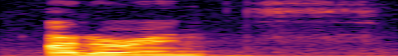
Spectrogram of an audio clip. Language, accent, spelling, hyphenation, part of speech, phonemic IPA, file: English, General American, utterance, ut‧ter‧ance, noun, /ˈʌtəɹəns/, En-us-utterance.ogg
- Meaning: An act of, or the process of, uttering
